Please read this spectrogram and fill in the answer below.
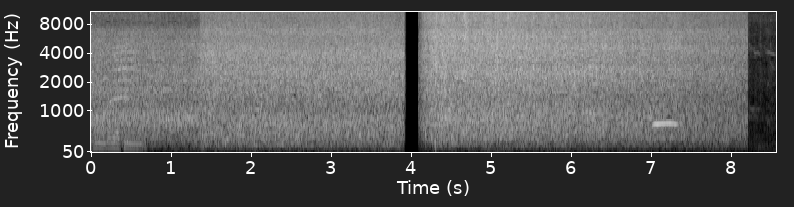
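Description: Floodwater rushing across a road: a steady noise of fast-flowing water. It breaks off for an instant about halfway, then carries on.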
